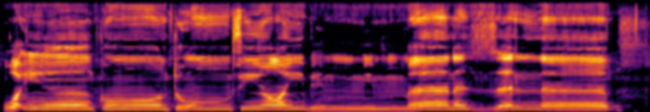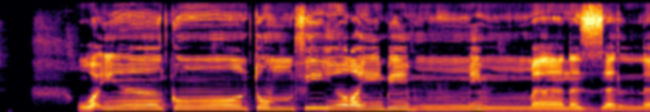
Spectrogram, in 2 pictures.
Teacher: وَإِن تم میں بھی غنہ کریں گے، نون ساکن ہے آگے، تم میں میم ساکن ہے، دونوں میں غنہ کریں گے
